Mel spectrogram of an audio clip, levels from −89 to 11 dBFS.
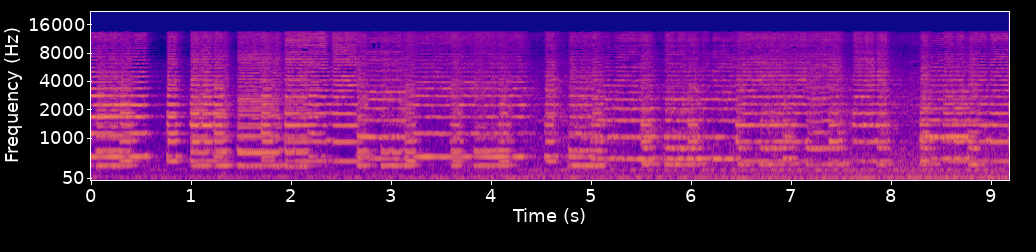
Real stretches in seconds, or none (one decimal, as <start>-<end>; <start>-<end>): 0.0-2.4; 4.8-5.3; 8.0-9.2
